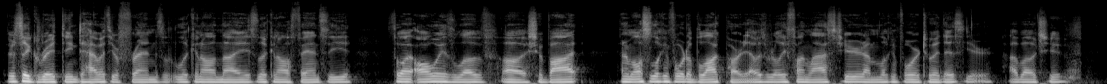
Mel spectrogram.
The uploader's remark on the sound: we are LIVE from International Convention 2023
